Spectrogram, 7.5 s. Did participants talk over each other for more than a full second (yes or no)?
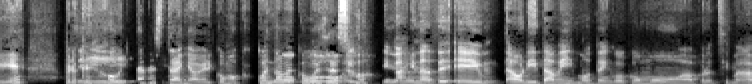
yes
